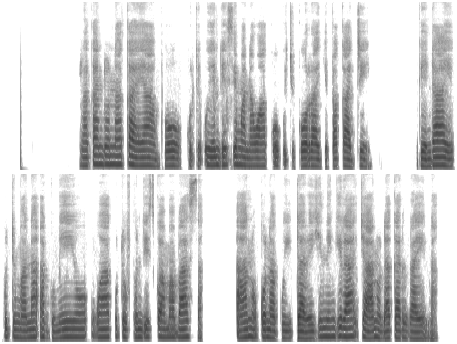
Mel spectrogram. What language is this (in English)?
Ndau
